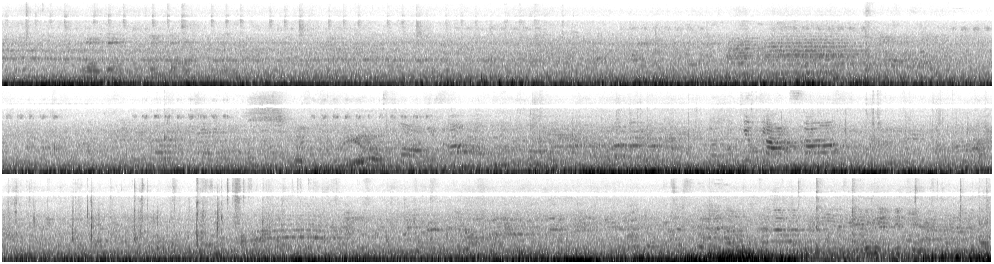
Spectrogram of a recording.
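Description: Low city traffic rumbles steadily outdoors.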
